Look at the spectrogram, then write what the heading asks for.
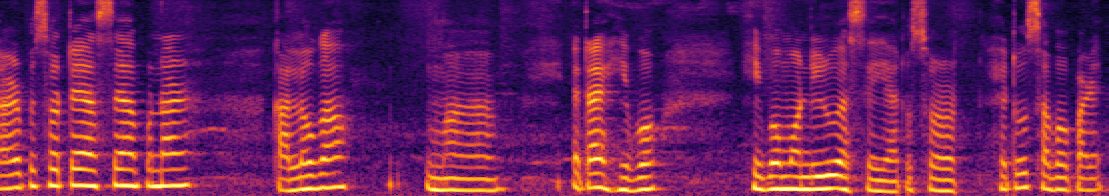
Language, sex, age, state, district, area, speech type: Assamese, female, 30-45, Assam, Sivasagar, rural, spontaneous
